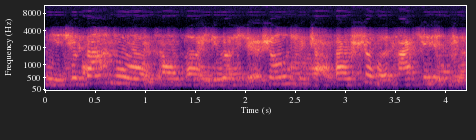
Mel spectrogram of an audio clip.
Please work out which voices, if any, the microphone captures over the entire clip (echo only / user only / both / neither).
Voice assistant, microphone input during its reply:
echo only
